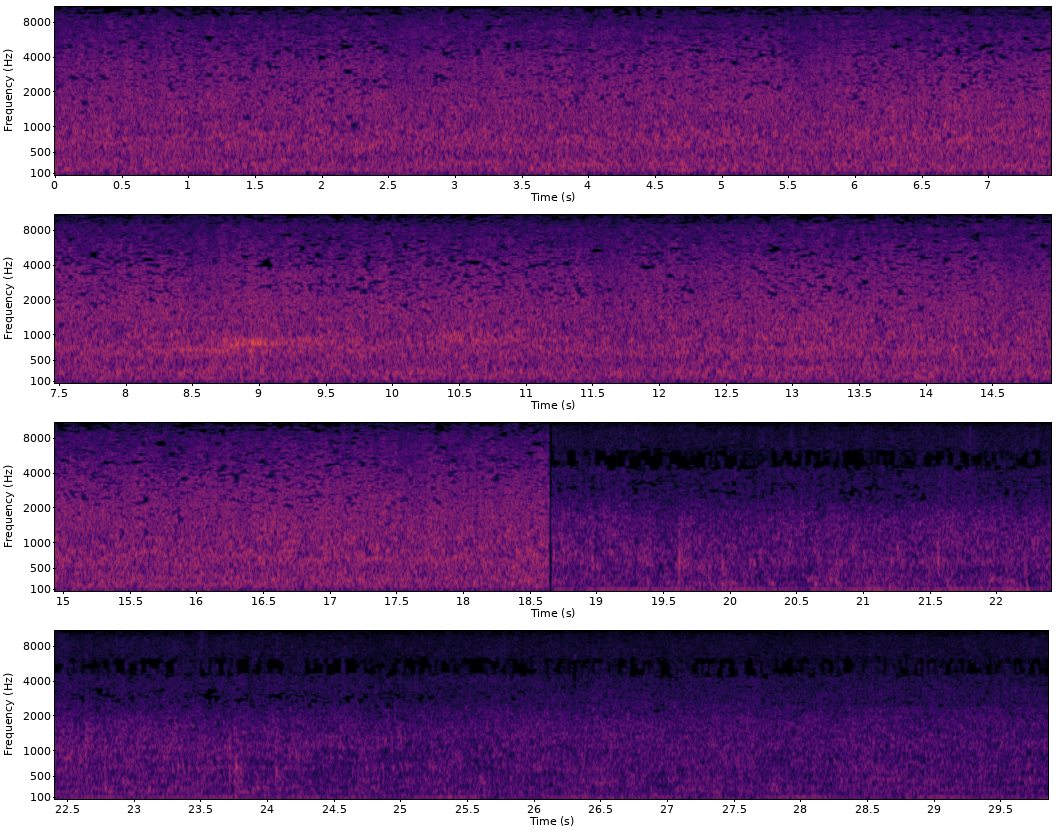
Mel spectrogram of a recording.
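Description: Floodwater pouring into a flooded underground car park, a loud steady rush of water. About two-thirds of the way through it cuts to the quieter, steady sound of muddy floodwater running fast along a street.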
